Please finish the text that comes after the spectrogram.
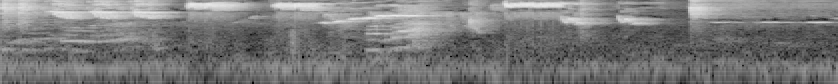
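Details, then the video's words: Pied fantail contest-training song made of strong whistled phrases, repeated chirps and a rising slurred note, ending on a long even high whistle. "Manis Kicauan TLEDEKAN"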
